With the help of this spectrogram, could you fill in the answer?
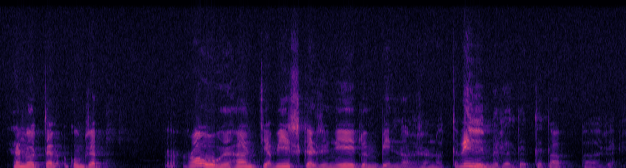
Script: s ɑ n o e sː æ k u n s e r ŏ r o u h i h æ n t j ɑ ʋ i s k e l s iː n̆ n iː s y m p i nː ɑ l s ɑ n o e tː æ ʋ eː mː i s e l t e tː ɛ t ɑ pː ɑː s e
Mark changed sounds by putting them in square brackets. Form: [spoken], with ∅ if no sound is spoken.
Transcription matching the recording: s ɑ n o e [tː] æ k u n s e r ŏ r o u h i h æ n t j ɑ ʋ i s k e l s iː n̆ n iː [t] y m p i nː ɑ l s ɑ n o e tː æ ʋ [iː] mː i s e l t e tː [æ] t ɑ pː ɑː s e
